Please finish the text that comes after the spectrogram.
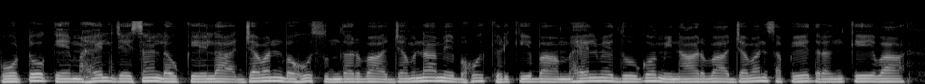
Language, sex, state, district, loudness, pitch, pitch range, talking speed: Bhojpuri, male, Bihar, Gopalganj, -23 LUFS, 130 Hz, 125-145 Hz, 160 wpm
